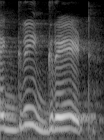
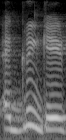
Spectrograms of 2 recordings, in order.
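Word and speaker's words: aggregate: क्या लिखा हुआ है एग्रीग्रेट ठीक है बट इसका जो करेक्ट प्रनंसीएशन है वो क्या हो जाएगा एग्रीगेट होता है यानी की आपको आर उसे नहीं करना है वहां पर आर आएगा ही नहीं वहां पे उसका क्या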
